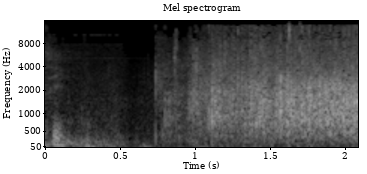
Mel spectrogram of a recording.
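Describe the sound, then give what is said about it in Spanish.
Applause after the close of a speech: a short voice at the start, then dense, even clapping that swells and holds steady to the end. “y no solo has recibido esos aplausos”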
